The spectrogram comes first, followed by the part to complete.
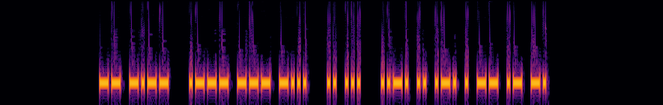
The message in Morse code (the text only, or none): MY JOB IS FIREMAN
